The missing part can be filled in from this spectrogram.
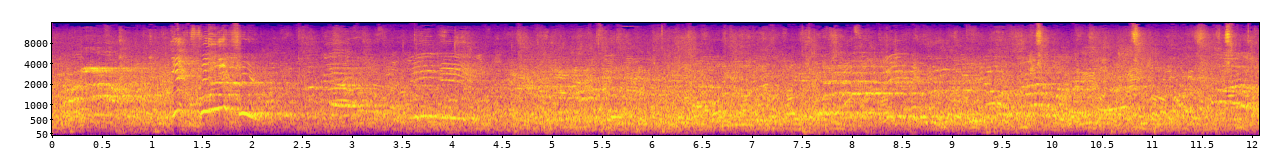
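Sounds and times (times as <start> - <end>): many people talking echoing: 0.0 - 12.0.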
